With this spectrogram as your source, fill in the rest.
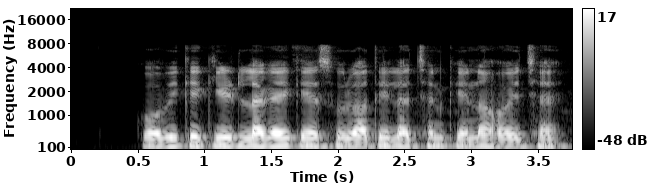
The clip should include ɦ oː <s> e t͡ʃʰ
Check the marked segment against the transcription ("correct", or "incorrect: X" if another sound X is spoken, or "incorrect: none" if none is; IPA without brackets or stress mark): incorrect: none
